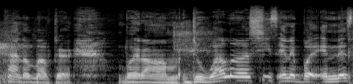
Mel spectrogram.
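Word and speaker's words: Duela: They have the people in it are Dula. I'm sorry, did you know that Dula Dent's name is Duella Dent? Her name is pronounced Duella.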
